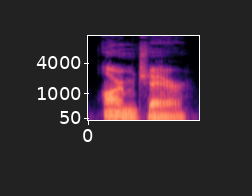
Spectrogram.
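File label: "armchair", American English; gcompris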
